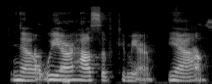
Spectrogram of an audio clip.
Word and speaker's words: Khmer: Khmer.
